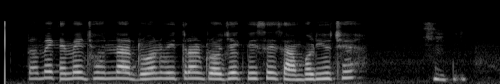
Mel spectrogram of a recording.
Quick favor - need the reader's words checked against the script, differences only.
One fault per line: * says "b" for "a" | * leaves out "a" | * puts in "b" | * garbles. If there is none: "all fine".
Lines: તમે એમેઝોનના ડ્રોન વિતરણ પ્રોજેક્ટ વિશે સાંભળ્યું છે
all fine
